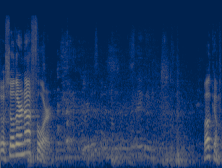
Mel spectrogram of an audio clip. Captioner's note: audience chatter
